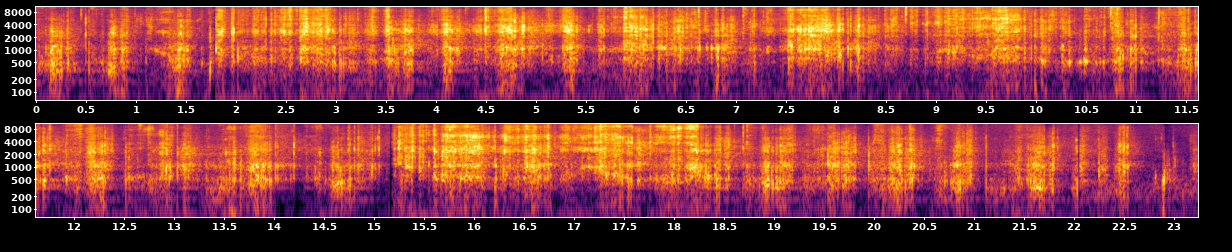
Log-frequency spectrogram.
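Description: Close-miked crunching and chewing of frozen ice: a dense, continuous run of crackles and sharp crunches as mouthfuls of pink coloured ice are bitten and ground.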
